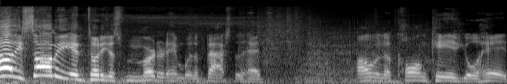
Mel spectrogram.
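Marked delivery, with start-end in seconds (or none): 3.6-5.1 terrible, bad, put-on Australian accent. Game caster voicing a player's kill, in a terrible Australian accent. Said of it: "that was a terrible Australian accent".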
